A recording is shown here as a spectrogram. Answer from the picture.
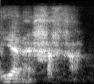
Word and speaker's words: Yanacaca: También el deslizamiento de Yanacaca, aunque se pronuncia en quechua Yanajaja, ¿no?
